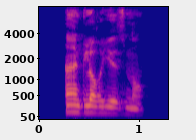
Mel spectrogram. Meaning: ingloriously
- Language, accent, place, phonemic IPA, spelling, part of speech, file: French, France, Lyon, /ɛ̃.ɡlɔ.ʁjøz.mɑ̃/, inglorieusement, adverb, LL-Q150 (fra)-inglorieusement.wav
